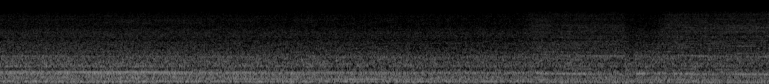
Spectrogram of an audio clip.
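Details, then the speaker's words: 1999 Ford Ranger after replacing upper control arms (ball joints) and tie rod ends: steady even idle hum with faint whine, no clicking; clicking believed caused by worn ball joint, now gone. "Sweet. Clicking's gone."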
